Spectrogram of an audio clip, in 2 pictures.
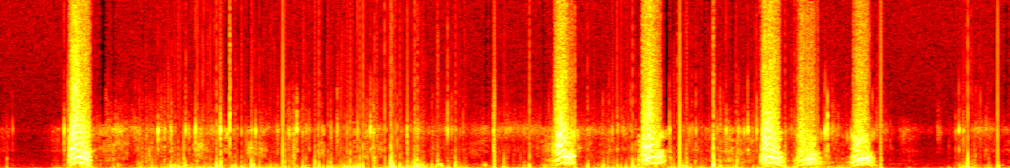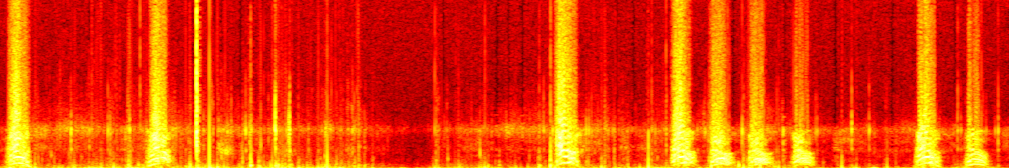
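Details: Bark after bark from an American Foxhound bayed up on a wild boar, recorded by a camera worn on the dog; sharp barks in uneven bursts, sometimes three or four in quick succession, over heavy low rumble and a constant electronic whine.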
